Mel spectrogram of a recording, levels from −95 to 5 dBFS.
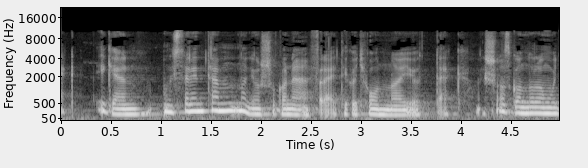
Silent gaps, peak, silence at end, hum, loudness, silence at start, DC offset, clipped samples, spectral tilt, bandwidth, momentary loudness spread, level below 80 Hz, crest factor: none; -4 dBFS; 0 s; none; -14 LUFS; 0 s; under 0.1%; under 0.1%; -6.5 dB/octave; 11 kHz; 12 LU; -42 dBFS; 10 dB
